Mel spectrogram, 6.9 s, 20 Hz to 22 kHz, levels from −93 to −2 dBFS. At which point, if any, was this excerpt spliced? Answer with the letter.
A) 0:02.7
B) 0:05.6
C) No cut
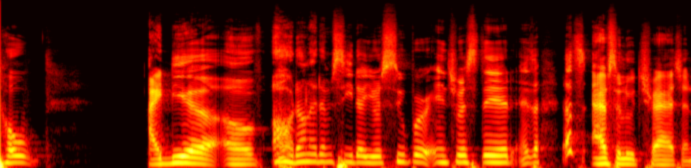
C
